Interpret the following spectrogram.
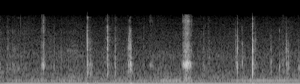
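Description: Scattered metal clicks and clinks of a chainsaw scrench's socket working on the bar nuts of a Stihl chainsaw as they are tightened, about eight in all, the loudest a little before the midpoint. A faint steady hum lies under them.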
